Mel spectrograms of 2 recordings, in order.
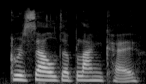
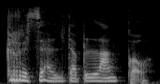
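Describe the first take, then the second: First: The name is said with an English accent. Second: The name is said with a Spanish accent. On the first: The speaker calls it wrong. "which doesn't sound good when you say it" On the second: The speaker calls it right. "You've got to say it in a Spanish"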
